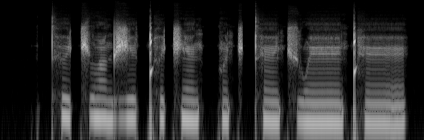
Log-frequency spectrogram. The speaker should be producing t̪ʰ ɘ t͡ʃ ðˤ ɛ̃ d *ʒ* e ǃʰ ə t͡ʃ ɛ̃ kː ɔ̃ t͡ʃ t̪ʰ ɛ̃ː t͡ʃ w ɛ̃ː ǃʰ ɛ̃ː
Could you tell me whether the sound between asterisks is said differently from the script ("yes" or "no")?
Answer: no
